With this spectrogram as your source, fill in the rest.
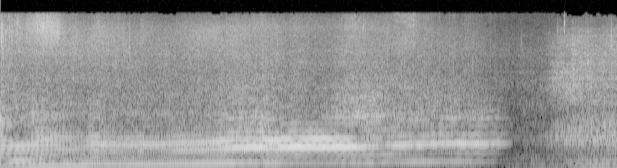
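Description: A rally car engine revs hard and fades as the car speeds away.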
